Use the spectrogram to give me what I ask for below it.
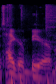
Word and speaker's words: Tiger Beer: It's called Tiger Bear? – Yeah. – I like it. – No, Tiger Beer, my bad.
